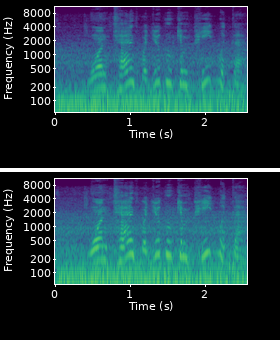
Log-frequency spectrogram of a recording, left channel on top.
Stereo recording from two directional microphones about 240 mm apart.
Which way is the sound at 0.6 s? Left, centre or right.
Left.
